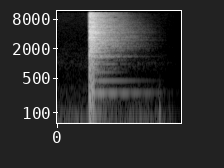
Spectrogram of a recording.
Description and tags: Knife Hit Pan Filled With Water 7
clang, hit, impact, knife, metal, metallic, pan, strike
